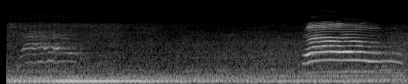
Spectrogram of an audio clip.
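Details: Little ginger cat meowing as if talking to its mother: a softer drawn-out meow with gently curving harmonics, a pause over a low steady hum, then a louder, brighter meow falling away at the end.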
